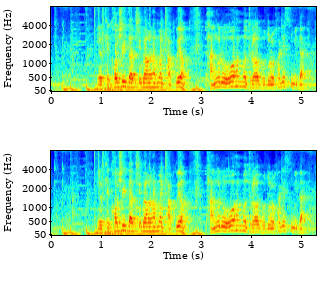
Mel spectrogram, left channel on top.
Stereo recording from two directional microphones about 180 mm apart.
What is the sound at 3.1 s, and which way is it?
Speech, 15° left (ahead or behind).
